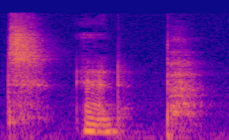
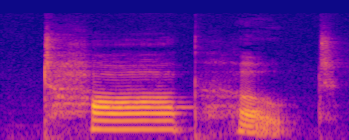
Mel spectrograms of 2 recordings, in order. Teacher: In this one, you're not hearing at all. So those two T's and the P's are voiceless. There's no vibration happening. It's just T and P. So those are just puffs of air.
